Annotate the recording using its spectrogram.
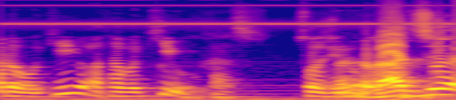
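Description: A man talking over a steady electrical hum, with a short pause about a second in.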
